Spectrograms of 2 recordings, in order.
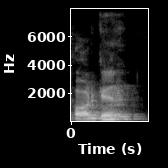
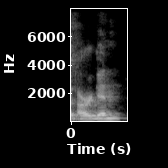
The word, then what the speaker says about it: Aargon: project name so um it's pronounced organ but most people in like i'm from canada so everybody just says argan or something like that oregon yeah yeah yeah yeah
